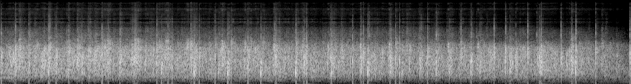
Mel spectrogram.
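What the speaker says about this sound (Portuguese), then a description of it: "Pode dar um forte aplauso a Deus por isso, em nome de Jesus." A church congregation applauds at a Portuguese-language service, a steady, loud burst of many hands clapping with dense, irregular claps filling the whole stretch and no talk over it.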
